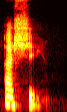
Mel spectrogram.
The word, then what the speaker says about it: haché: You don't pronounce the H in French. It's mute. So you don't say haché, you just say haché.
